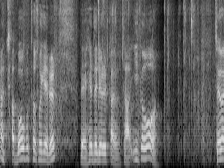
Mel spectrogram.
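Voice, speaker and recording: A man speaks in a high pitch. Noticeable background noise is present. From Gyeongsang province, South Korea. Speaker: professor and YouTuber. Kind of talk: live stream chat. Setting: guesthouse room on an island. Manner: many fillers, conversational.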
